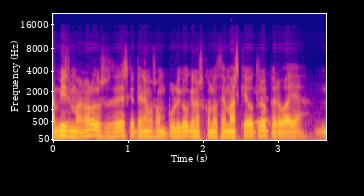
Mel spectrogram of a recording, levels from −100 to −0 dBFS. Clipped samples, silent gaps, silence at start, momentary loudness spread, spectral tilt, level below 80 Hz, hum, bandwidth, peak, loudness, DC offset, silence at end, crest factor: under 0.1%; none; 0 s; 4 LU; -9 dB/octave; -42 dBFS; none; 7.8 kHz; 0 dBFS; -16 LUFS; under 0.1%; 0 s; 16 dB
